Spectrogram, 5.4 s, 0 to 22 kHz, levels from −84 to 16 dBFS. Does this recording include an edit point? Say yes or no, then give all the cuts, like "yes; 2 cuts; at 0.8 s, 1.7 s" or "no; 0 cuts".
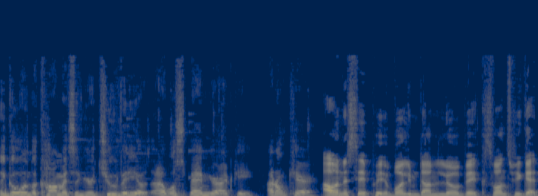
no; 0 cuts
